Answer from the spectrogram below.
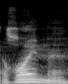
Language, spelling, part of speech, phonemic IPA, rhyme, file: German, Räume, noun, /ˈʁɔɪ̯mə/, -ɔɪ̯mə, De-Räume.ogg
- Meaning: nominative/accusative/genitive plural of Raum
